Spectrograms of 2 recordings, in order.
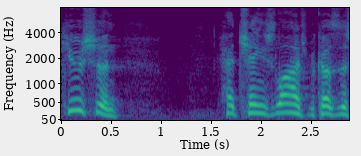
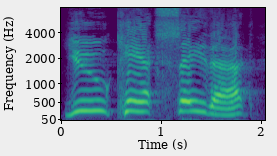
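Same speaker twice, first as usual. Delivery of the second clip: louder, higher and very slow, forbidding; stern ruler; 5 semitones higher, 5 dB louder, much slower than usual. Retold or imitated. Roman powers forbid Christians to speak, stern and slow. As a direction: lay down the law word by word. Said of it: "powers would say to them".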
